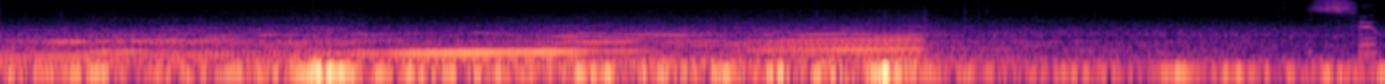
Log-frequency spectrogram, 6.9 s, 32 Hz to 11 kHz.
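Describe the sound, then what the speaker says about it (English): A 2014 Porsche Cayman driven hard in sport mode with traction control off, its engine rising in pitch through repeated full-throttle pulls and gear changes, heard from inside the cabin at moderate loudness. "Super smooth engine. It revs up really high."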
